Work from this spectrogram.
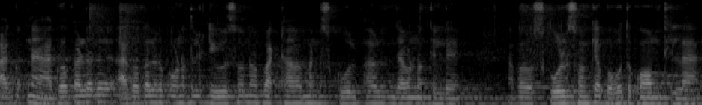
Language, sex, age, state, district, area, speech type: Odia, male, 30-45, Odisha, Cuttack, urban, spontaneous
